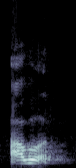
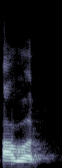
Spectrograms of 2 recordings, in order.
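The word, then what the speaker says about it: hour: Honest, आवर, अब आप देखेंगे एच को यहाँ अगेन हमने साइलेंट रखा है तो आवर, वाइल, वाइट।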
